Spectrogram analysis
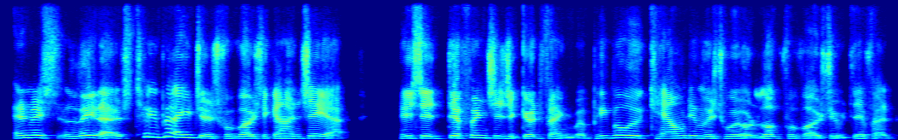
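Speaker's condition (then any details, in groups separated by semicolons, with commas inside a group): Cerebral palsy; from birth; speech impediment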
